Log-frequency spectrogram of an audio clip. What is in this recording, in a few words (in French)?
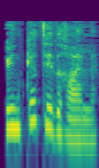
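"Une cathédrale", French; vocabulaire; le lexique des vacances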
